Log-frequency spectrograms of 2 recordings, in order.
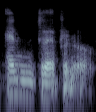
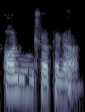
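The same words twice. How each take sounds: First: The first syllable sounds like 'en'. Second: The first syllable sounds like 'on'. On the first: The speaker calls it wrong. "not entrepreneur" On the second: The speaker calls it right.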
